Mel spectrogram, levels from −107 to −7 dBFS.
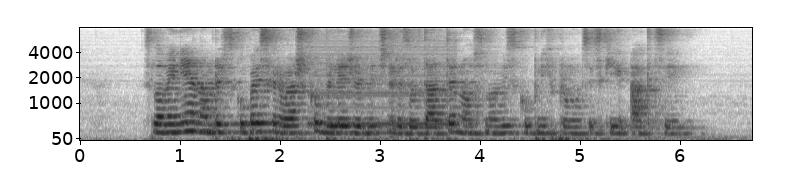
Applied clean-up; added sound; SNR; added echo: none; Telephone; 9 dB; reverberation time 0.6 s.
